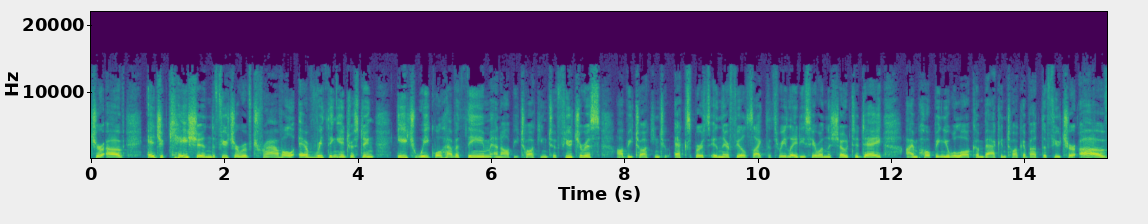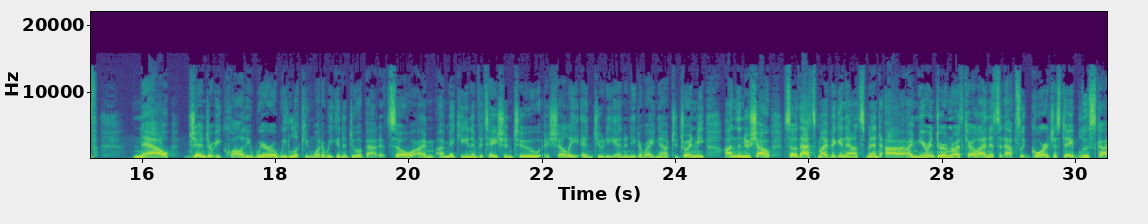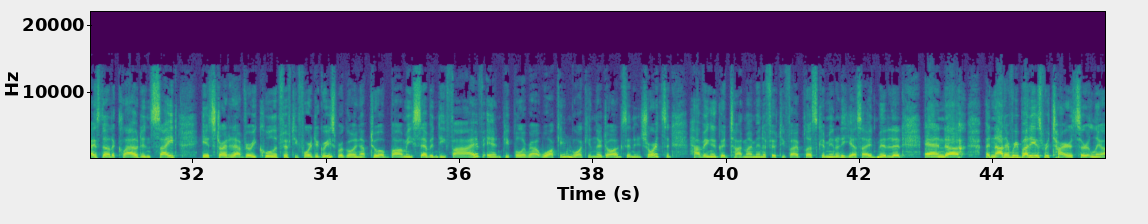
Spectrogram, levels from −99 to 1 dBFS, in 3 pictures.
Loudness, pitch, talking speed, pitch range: -15 LUFS, 165 Hz, 210 wpm, 150-190 Hz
